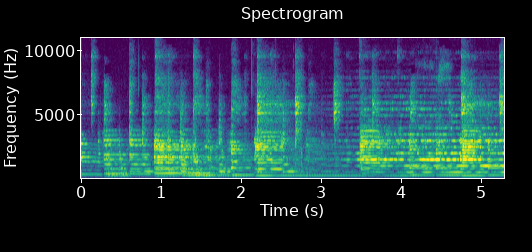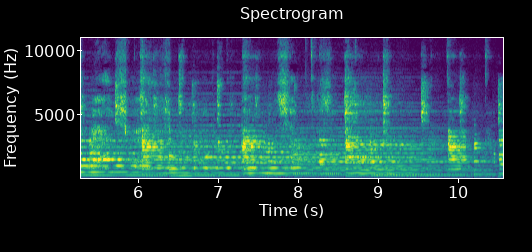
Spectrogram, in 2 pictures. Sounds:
music

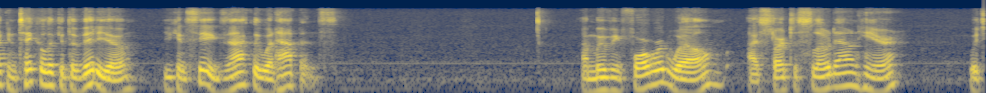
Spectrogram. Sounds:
speech

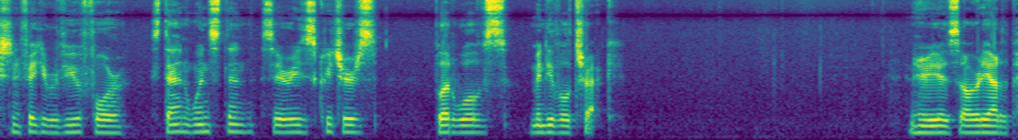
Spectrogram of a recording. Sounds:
speech

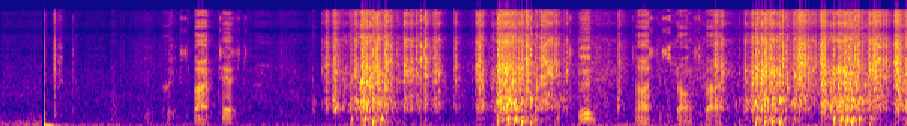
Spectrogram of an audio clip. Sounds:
speech

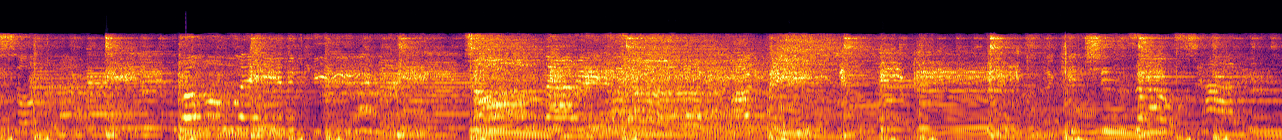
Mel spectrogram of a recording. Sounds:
music
psychedelic rock
rock music

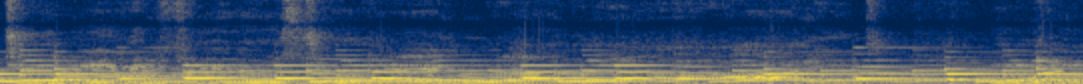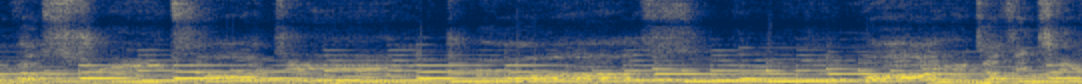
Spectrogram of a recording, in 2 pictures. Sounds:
music

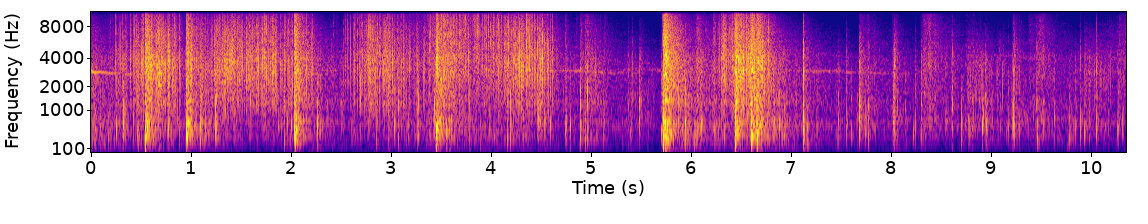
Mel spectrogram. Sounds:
lighting firecrackers

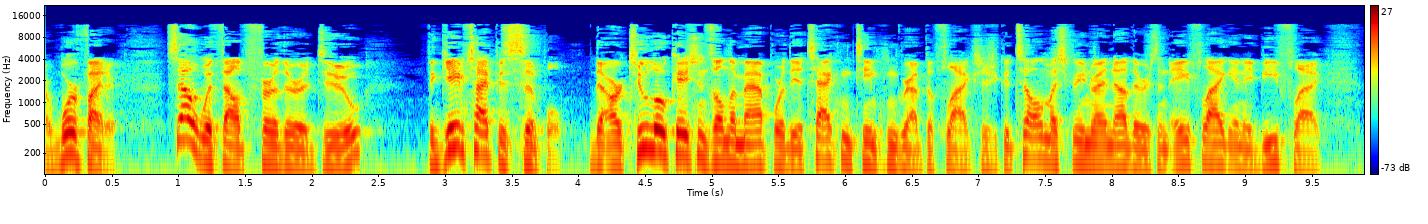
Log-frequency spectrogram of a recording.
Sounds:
speech

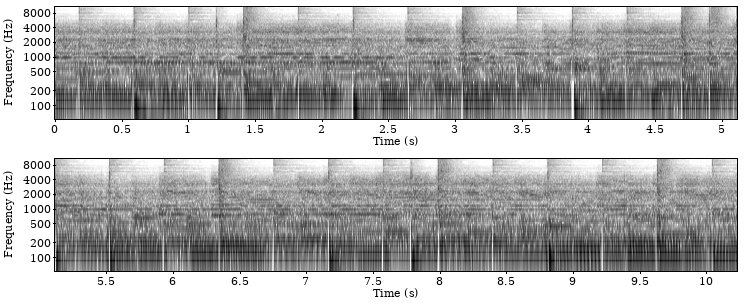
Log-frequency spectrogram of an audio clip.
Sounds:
music

